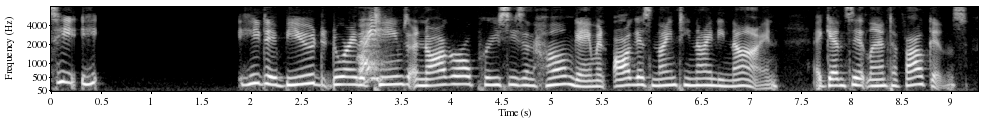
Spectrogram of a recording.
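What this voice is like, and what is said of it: Pittsburgh accent. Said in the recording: “hard to say for you. Your Pittsburgh accent. ... It's the vowels with the R's and the L's.”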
